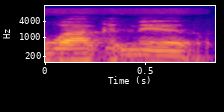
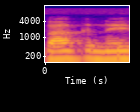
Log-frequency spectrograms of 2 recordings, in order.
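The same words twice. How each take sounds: First: The W is pronounced like a U sound. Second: The W is pronounced like a B sound. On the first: The speaker calls it wrong. "y no" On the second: The speaker calls it right. "Se dice"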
